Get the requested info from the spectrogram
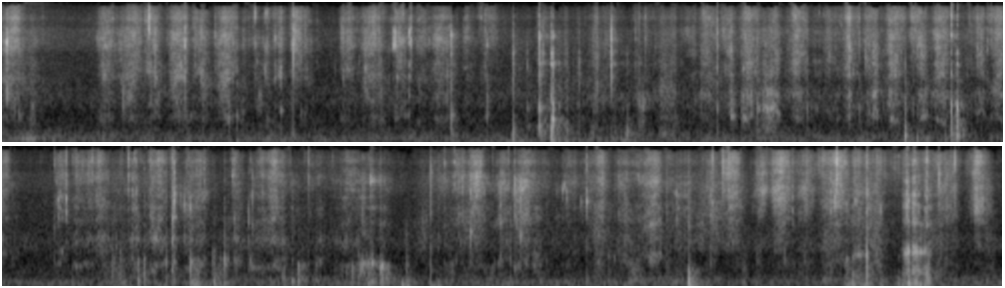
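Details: Female shepherd mix Moose working on a bone; scattered crunches and sharp clicks across twenty seconds, a few standing out as louder bites, with quiet room background between them.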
